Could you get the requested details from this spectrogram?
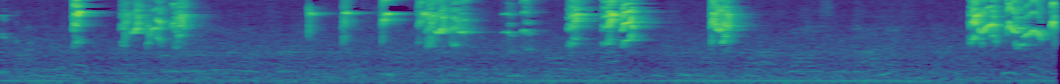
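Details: Two young pet lovebirds in a mating ritual, scratching itchy ears and circling each other; the older female grows annoyed with the inexperienced male. Bursts of shrill, high chirps and squeaky chatter come in short clusters, with a soft low hum beneath.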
